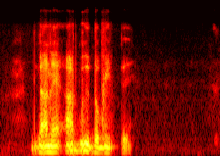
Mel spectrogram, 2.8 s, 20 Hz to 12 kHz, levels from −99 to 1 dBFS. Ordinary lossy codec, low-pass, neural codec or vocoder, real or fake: Opus, 24 kbps; 7.2 kHz; codec, 16 kHz, 8 kbps, FunCodec, trained on LibriTTS, 25 frames a second; fake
